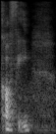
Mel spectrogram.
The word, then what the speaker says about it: Ko-fi: account with a website a service called coffee but it's spelled Khao - Fi absolutely a great idea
